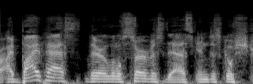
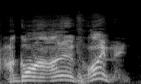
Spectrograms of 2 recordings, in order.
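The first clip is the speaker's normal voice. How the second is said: higher-pitched mock rep; imitating defiant rep; 5 semitones higher than usual. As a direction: toss it back as the unbothered clerk. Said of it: "And then she goes".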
